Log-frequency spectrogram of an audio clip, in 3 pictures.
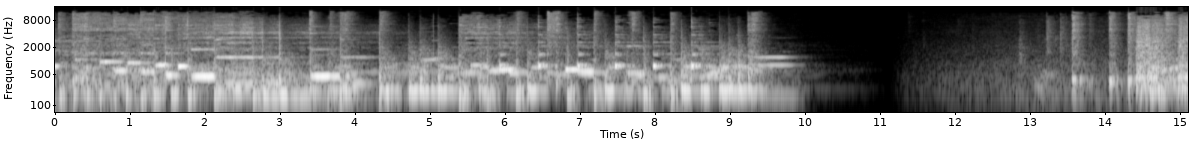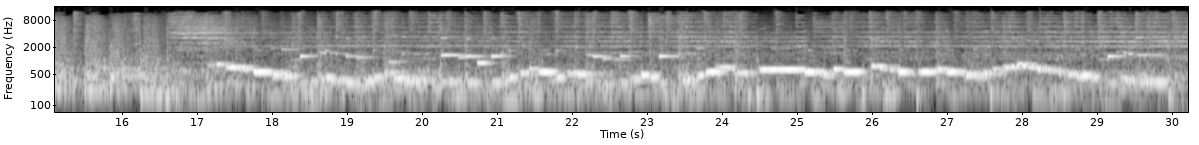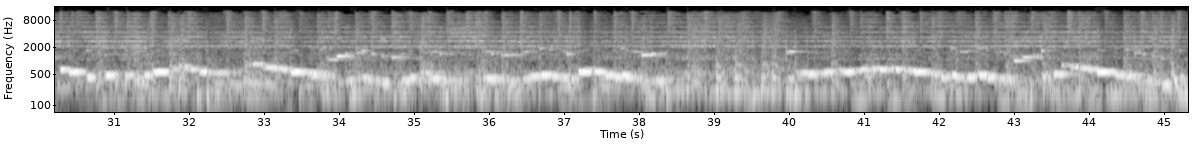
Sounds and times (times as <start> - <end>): Vibraphone: 0.5 - 10.8, 17.0 - 38.7, 39.9 - 45.3.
